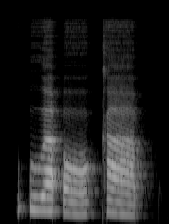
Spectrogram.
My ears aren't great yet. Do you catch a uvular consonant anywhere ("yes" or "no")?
no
